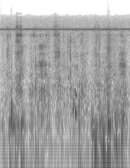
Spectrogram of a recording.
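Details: Scarlett, a female bulldog, running wild indoors in an excited frenzy, making deep throaty grunts and snorts in short bursts, while a person keeps cheering her on with repeated calls of "go".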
